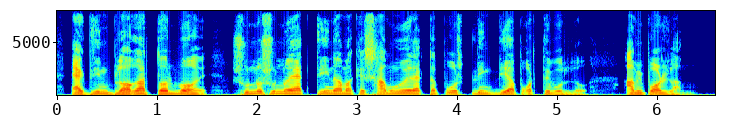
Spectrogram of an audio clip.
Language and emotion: Bengali, neutral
